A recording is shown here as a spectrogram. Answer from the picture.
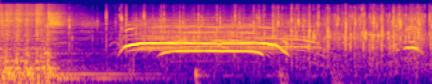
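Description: A live folk band's drum-driven music cuts off about a second in. After a short gap, a held final chord from a droning instrument slides up into pitch, holds for about two seconds, then sags down and stops. Audience applause and cheering follow near the end.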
